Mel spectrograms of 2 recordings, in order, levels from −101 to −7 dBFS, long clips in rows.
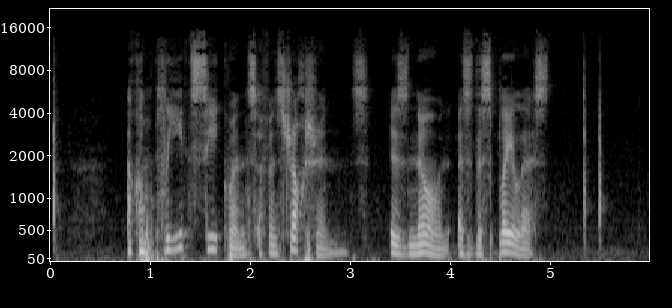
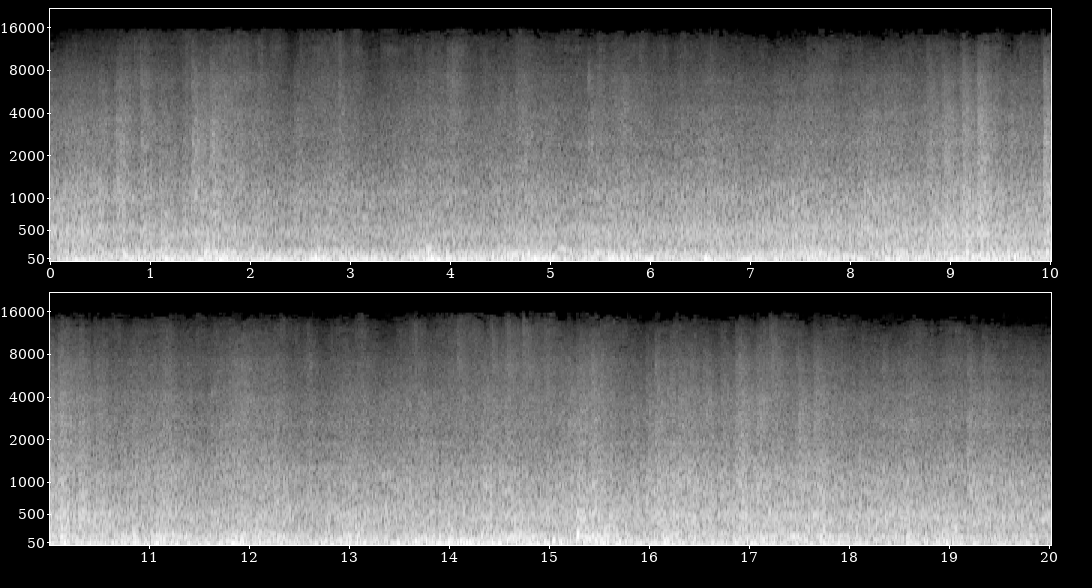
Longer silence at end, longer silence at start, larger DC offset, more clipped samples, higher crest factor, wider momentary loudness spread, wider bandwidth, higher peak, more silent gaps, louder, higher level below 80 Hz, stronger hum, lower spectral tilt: first, 0.5 s vs 0 s; about the same, 0.05 s vs 0 s; neither; neither; first, 20 dB vs 14 dB; first, 15 LU vs 5 LU; first, 15.5 kHz vs 10 kHz; second, -18 dBFS vs 0 dBFS; neither; second, -38 LUFS vs -18 LUFS; second, -54 dBFS vs -18 dBFS; neither; second, -5 dB/octave vs -7.5 dB/octave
